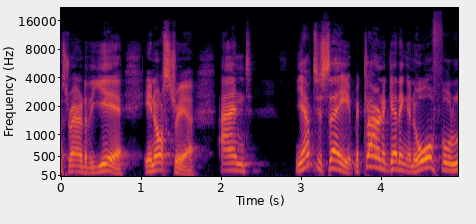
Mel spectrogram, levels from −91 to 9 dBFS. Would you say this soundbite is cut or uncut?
uncut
